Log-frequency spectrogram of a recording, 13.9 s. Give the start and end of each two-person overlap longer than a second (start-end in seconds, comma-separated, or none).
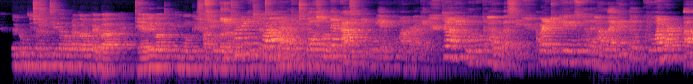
4.1-6.7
